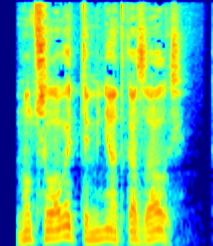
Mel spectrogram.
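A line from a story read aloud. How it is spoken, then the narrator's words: Smirking snort. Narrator (Russian): Хмыкнул я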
